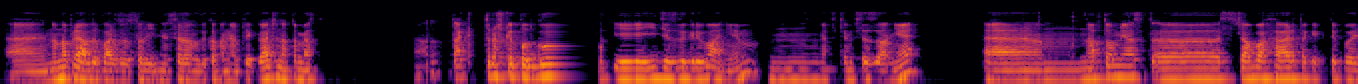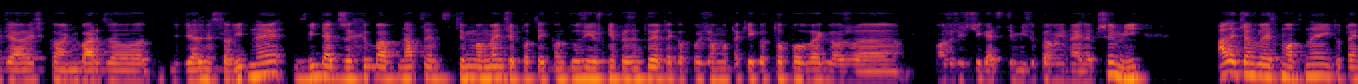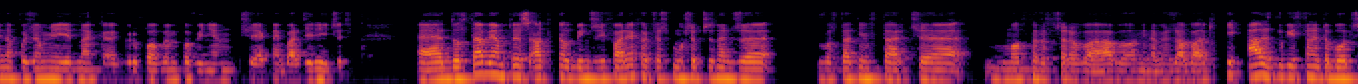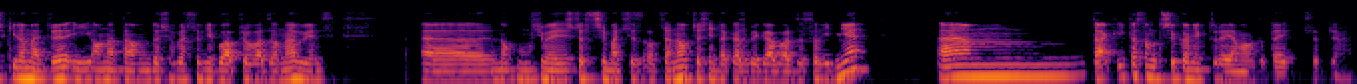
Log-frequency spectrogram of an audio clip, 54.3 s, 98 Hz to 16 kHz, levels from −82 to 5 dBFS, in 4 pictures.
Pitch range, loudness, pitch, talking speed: 120-140 Hz, -27 LUFS, 125 Hz, 140 wpm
